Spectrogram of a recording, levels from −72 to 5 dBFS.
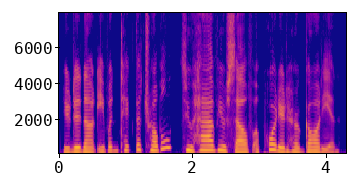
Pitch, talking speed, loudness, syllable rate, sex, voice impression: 230 Hz, 180 wpm, -17 LUFS, 4.7 syllables/s, female, feminine, adult-like, tensed, powerful, slightly bright, clear, halting, friendly, unique, lively, intense, slightly sharp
